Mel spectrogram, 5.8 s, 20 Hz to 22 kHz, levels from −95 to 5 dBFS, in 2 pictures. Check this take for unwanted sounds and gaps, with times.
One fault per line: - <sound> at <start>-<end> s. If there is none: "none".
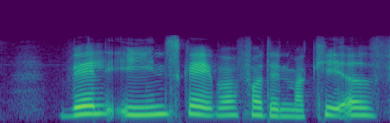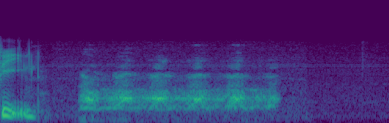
- bark at 3.5-5.0 s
